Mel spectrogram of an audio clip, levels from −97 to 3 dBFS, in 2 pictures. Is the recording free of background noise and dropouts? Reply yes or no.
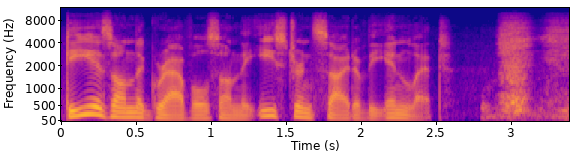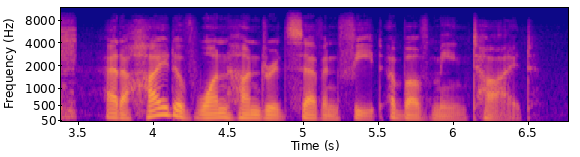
no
